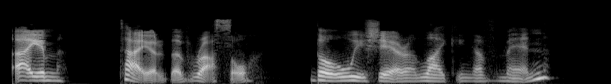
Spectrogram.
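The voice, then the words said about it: Heavy accent. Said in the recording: “his accent even heavier”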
